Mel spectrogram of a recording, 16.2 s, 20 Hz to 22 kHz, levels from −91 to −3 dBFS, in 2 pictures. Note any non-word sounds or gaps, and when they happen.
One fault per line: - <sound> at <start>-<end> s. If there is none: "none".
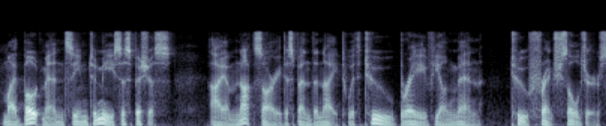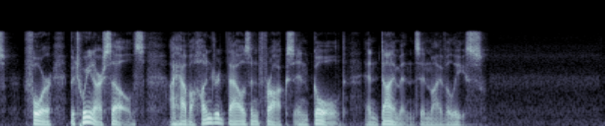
none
